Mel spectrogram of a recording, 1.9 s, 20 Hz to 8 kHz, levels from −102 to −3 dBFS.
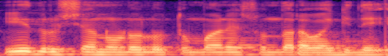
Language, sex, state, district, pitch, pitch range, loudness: Kannada, male, Karnataka, Koppal, 125 Hz, 120-130 Hz, -16 LUFS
